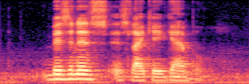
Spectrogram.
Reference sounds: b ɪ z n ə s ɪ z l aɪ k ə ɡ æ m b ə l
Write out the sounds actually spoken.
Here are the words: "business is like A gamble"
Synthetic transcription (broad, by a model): b ɪ z n ə s ɪ z l aɪ k ə ɡ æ m b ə l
